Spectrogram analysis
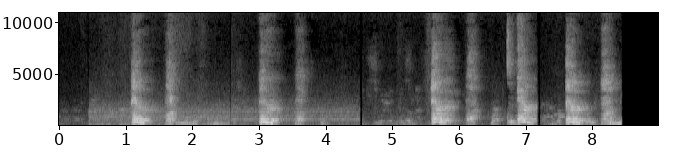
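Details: Persistent cough that won't stop: repeated cough bursts.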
